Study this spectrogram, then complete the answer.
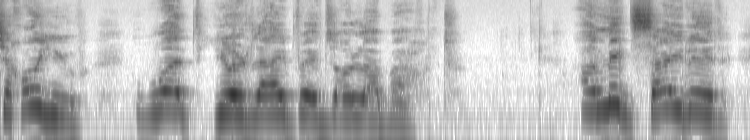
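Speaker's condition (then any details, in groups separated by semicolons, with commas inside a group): Cerebral palsy; voice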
